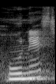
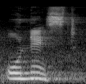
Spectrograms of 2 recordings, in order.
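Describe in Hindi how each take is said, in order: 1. यह शब्द h ध्वनि से शुरू होता है। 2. यह शब्द स्वर ध्वनि से शुरू होता है। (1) "होनेस्ट नहीं बोलते इसको" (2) "ह की साउंड नहीं आ रही है"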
